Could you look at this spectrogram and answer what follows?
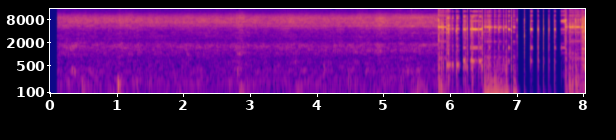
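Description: Waterfall rushing, a steady hiss of falling water, with a brief low thump about a second in. About six seconds in it cuts abruptly to loud, choppy intro music.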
